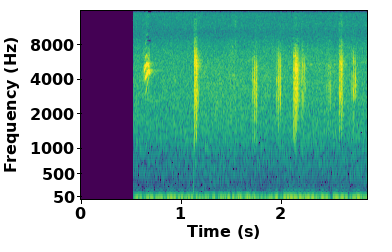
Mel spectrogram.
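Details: Common stonechat (Saxicola torquatus; finding: African stonechat) in Parque da Devesa, Vila Nova de Famalicão, Portugal: one thin, high whistle, then a quick run of hard, scratchy 'tak' clicks, about three to four per second, faint low rumble underneath.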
